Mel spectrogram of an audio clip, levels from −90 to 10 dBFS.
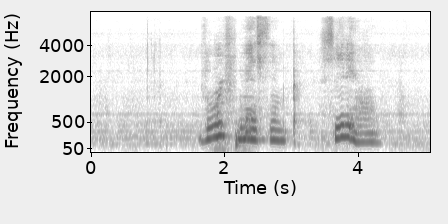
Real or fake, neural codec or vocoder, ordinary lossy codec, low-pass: fake; codec, 24 kHz, 1 kbps, SNAC; AAC, 32 kbps; 7.2 kHz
